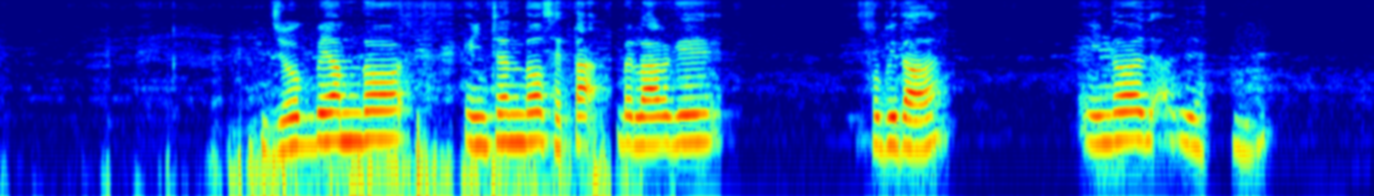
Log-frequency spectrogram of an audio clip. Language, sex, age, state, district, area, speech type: Santali, female, 60+, West Bengal, Birbhum, rural, spontaneous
